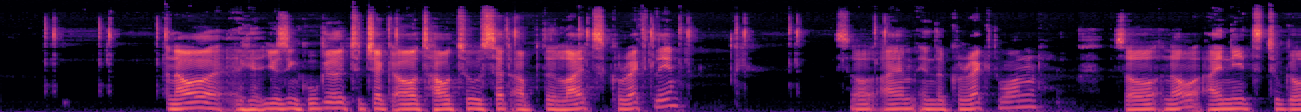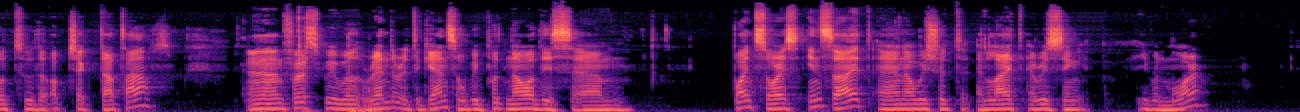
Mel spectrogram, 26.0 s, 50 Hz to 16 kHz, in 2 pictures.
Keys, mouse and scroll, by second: 0.4 click, 0.9 click, 1.5 click, 3.9 click, 5.0 click, 5.8 click, 6.4 click, 6.8 click, 7.3 click, 7.9 click, 8.7 click, 15.9 F12.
